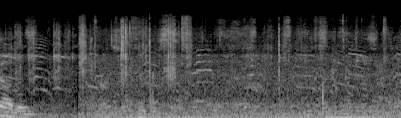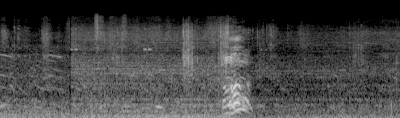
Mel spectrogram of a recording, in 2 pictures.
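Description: A crowd of men murmur and talk nearby.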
